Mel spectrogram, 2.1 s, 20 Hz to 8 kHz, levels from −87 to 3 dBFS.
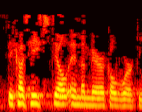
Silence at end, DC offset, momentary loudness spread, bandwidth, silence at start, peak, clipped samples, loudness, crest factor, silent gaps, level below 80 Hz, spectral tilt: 0 s; under 0.1%; 4 LU; 5.8 kHz; 0.1 s; -6 dBFS; under 0.1%; -24 LUFS; 18 dB; none; -62 dBFS; -11.5 dB/octave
